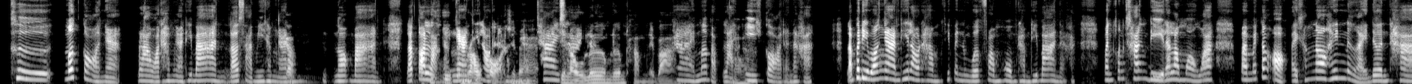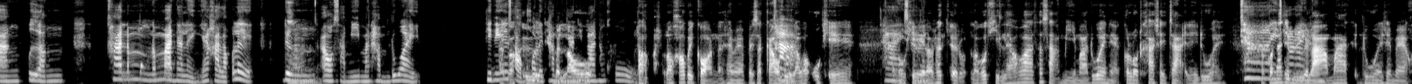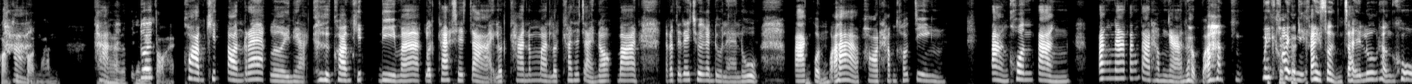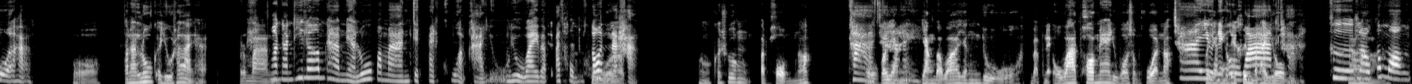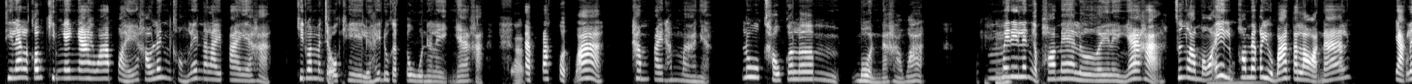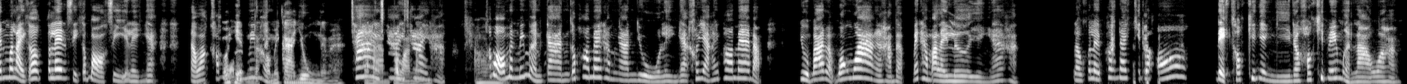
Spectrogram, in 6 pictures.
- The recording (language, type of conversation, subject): Thai, podcast, คุณตั้งขอบเขตกับคนที่บ้านอย่างไรเมื่อจำเป็นต้องทำงานที่บ้าน?
- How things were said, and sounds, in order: other street noise; other background noise; in English: "Work from home"; laughing while speaking: "เรา"; in English: "Scout"; laughing while speaking: "ว่า"; laughing while speaking: "แบบว่า"; chuckle; tapping; chuckle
